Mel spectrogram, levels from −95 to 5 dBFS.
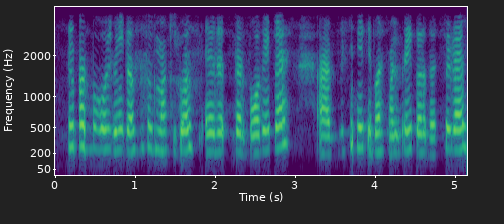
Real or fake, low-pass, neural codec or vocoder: fake; 3.6 kHz; codec, 24 kHz, 1 kbps, SNAC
